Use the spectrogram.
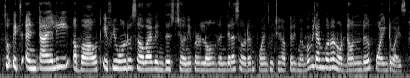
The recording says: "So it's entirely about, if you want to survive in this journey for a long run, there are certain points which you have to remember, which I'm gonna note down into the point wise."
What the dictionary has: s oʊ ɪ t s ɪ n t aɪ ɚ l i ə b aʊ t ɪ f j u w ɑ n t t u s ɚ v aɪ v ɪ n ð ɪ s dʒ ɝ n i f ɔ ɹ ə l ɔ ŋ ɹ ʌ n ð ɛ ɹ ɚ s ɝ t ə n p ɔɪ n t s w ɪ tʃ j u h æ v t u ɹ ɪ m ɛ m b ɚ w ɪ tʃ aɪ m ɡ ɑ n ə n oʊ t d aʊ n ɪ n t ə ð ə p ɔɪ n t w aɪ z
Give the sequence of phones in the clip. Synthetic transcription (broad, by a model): s oʊ ɪ t s ɪ n t aɪ ɚ l i ə b aʊ t ɪ f j u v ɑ n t t u s ɚ v aɪ v ɪ n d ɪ s dʒ ɝ n i f ɔ ɹ ə l ɔ ŋ ɹ ʌ n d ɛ ɹ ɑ s ɝ t ə n p ɔɪ n t s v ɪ tʃ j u h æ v t u ɹ ɪ m ɛ m b ɚ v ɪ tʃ aɪ m ɡ ɑ n ə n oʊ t d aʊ ɪ n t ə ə p ɔɪ n t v aɪ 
